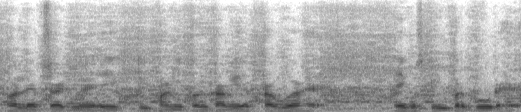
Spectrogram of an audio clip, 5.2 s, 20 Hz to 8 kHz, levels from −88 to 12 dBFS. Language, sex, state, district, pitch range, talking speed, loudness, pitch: Hindi, female, Bihar, Darbhanga, 115-155 Hz, 160 wpm, -17 LUFS, 120 Hz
